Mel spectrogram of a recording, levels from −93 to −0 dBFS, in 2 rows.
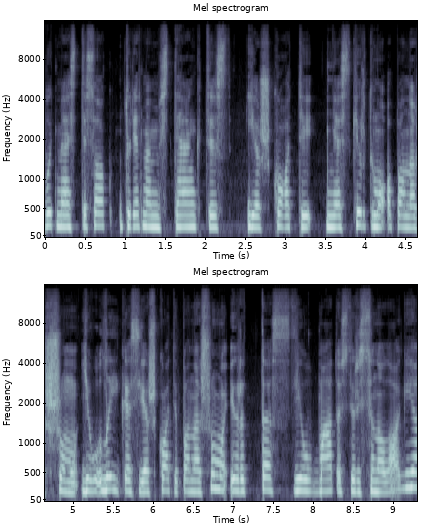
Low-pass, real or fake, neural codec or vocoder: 14.4 kHz; real; none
